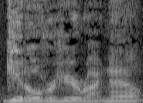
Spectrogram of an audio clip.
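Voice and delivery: low, slow playful command; hammed-up stern summons; mock stern parent. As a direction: pretend to order the kids over, drawn out.

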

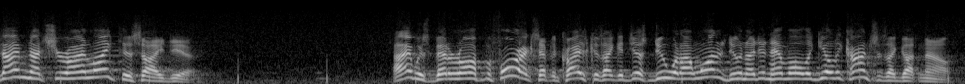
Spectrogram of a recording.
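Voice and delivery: high-pitched grumbling of an imitated new believer; acted complaint. Young convert regretting her guilty conscience, mock grumbling.

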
